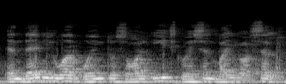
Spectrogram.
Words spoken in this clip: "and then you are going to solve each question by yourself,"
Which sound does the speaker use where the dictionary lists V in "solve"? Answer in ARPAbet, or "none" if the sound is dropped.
none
